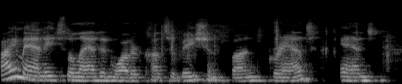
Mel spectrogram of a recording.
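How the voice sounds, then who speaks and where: A woman speaks in a somewhat breathy voice. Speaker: state parks grant manager. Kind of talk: conference presentation. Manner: soft-spoken.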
